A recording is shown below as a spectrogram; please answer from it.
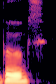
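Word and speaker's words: Bubs: It's called Boobs? Yeah, B-U-B-S. Okay. Yeah, okay. but pronounced boobs, I guess.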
